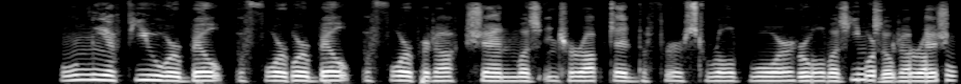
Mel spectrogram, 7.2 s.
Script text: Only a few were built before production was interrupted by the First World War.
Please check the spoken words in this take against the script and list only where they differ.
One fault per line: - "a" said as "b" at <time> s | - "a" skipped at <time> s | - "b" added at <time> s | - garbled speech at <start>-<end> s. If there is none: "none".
- "were built before" added at 2.2 s
- "by" skipped at 4.8 s
- garbled speech at 6.0-7.2 s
